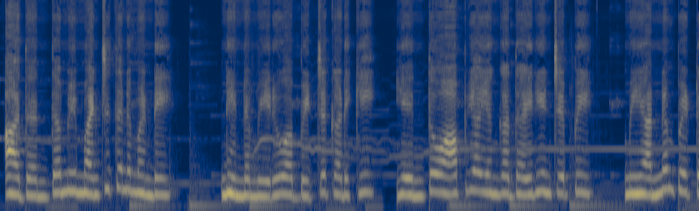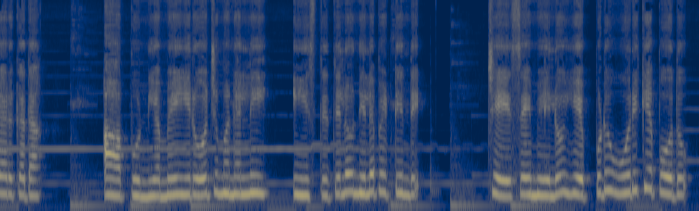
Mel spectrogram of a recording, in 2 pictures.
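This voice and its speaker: A woman voicing a devoted, gentle but determined village wife in a moral story, with an earnest, pleading manner. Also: high voice, fairly even intonation, moderate pace, faint music behind, natural voice. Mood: humble, warm. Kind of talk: acted moral-story dialogue.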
